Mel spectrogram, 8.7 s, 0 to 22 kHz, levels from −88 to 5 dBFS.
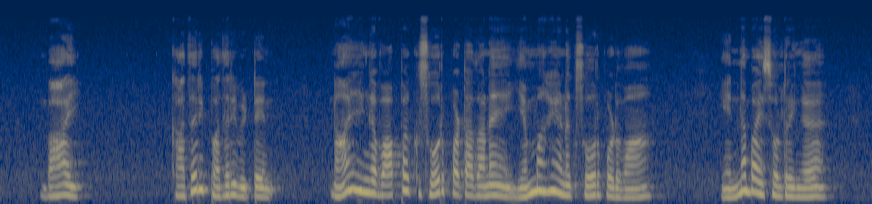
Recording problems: hiss; faint; throughout; 25 dB below the speech

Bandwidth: 15 kHz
